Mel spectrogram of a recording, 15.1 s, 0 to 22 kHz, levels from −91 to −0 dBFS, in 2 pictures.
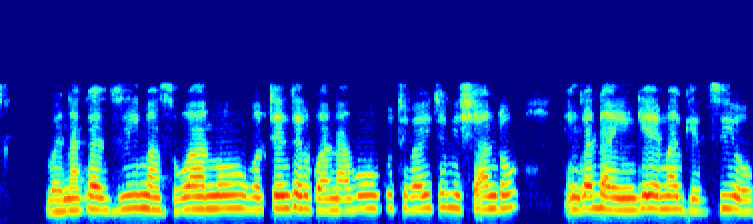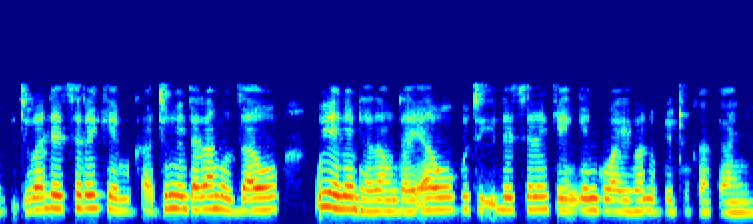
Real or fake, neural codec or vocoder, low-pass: fake; codec, 16 kHz, 16 kbps, FunCodec, trained on Chinese and English, 50 frames a second; 5.4 kHz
